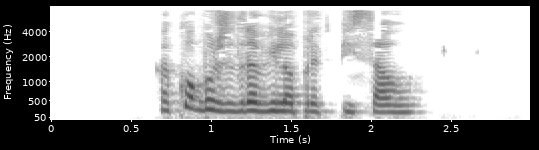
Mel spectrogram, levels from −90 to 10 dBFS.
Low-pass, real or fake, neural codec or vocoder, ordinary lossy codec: 7.2 kHz; fake; codec, 24 kHz, 3.1 kbps, DualCodec; MP3, 32 kbps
